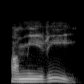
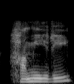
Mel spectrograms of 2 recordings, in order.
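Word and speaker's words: ファミリー: So earlier in the traditional Japanese it used to be who but when we write it in katakana then we nowadays we pronounce it as fu only so we do not say huransu or hutto boru or hamiri no not like that it's famiri only so it has been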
